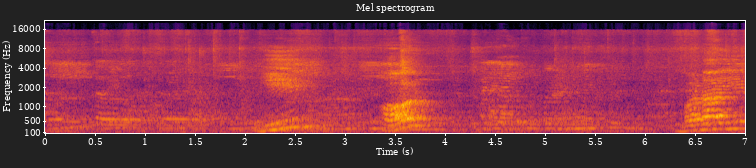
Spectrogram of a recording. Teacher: अग्र स्वर कहलाते हैं। इनका उच्चारण जिह्वा के अगले भाग से होता है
